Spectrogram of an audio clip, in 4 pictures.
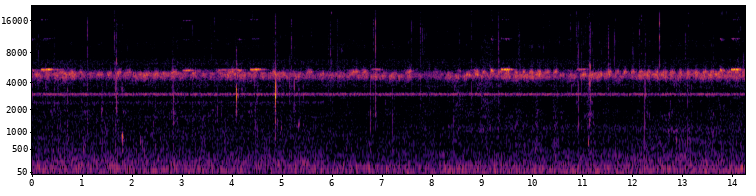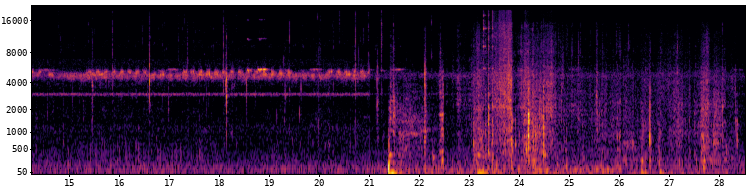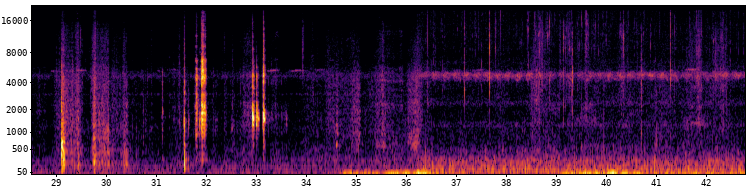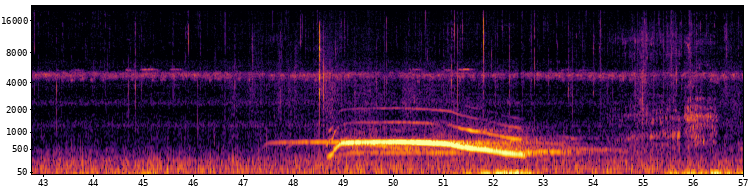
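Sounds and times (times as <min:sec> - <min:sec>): insects chirring: 0:00.0 - 0:23.4, 0:36.2 - 0:57.0.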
